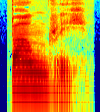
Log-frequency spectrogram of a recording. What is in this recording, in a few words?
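"banrigh", Scottish Gaelic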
